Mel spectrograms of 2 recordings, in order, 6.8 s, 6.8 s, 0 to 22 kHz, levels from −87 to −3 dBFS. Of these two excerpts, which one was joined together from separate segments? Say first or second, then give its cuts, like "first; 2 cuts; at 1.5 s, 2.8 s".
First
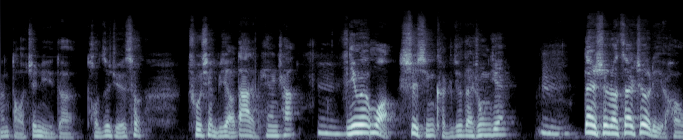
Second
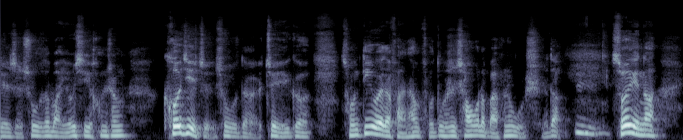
first; 2 cuts; at 3.7 s, 5.4 s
